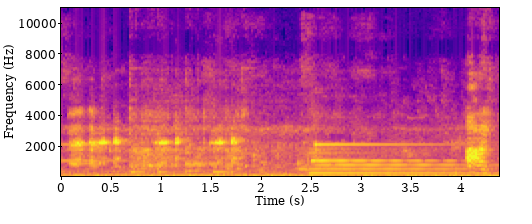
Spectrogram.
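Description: Cartoon frogs croak in a repeating rhythm at a frog bog near a lake, with a bright chiming tone joining over a steady low background and a short burst of sound at the end.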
